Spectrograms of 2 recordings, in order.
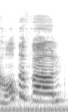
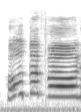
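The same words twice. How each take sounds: First: Said in the usual way. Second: Higher, much louder call-out; excited call. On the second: Real, not acted. Yelling to the stream as a gold card appears. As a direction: shout it as the big card shows up.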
